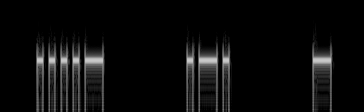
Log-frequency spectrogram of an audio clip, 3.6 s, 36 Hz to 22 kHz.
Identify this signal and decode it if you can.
Morse code, heard as a keyed tone, about 20 wpm, spaced as for 8 wpm, 700 Hz. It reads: 4RT
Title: 074 Lesson 13e - Letter L - Three Characters 20wpm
